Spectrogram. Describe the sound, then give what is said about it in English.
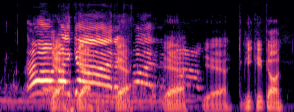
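A person gargles loudly, letting out a voiced, bubbling throat tone whose pitch wavers and warbles, running almost without a break before choppier bursts near the end. “Start the gargling, loudly. Loudly.”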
